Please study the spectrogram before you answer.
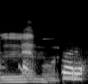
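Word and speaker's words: לאמר: In that video, we talked about how when the letter Aleph has no vowel associated with it, then the vowel is then the letter Aleph is silent if there's no vowel on top of it or underneath it. So we read this lemor.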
